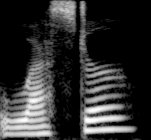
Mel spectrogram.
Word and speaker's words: Leominster: It just completely vanishes. It's a classic case of the letters just being there for decoration. So, why in the world is it Lester? Well, it's pretty simple, actually. The pronunciation came directly from its namesake city in England, where they also dropped the ice. The colonist just brought the name and its quirky sound right over with them.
